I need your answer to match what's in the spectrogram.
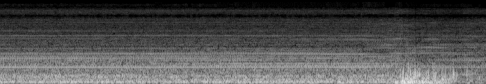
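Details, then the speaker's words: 1978 Comfort-Aire Quietmaster Heat Controller, 2.5 hp reciprocating compressor, recorded close to the compressor while the unit is still gunked up: deep steady hum with low rumble and even tone, no knocking or rattles; running smoothly and healthy. "this is a very powerful reciprocating compressor this is a 2 and 1/2 horsepower monster and yes I call it a monster cuz this thing gets this thing works instantaneously and it's an excellent design"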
